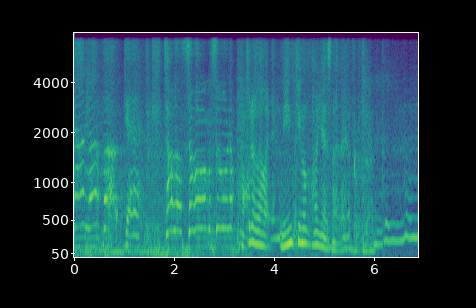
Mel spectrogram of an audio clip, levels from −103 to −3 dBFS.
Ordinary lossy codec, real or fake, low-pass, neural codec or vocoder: none; fake; 7.2 kHz; codec, 16 kHz in and 24 kHz out, 0.9 kbps, LongCat-Audio-Codec, fine tuned four codebook decoder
